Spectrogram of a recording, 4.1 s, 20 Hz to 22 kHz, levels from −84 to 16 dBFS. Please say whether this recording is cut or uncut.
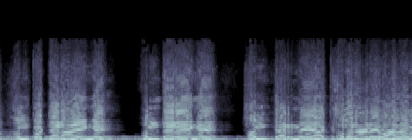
cut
